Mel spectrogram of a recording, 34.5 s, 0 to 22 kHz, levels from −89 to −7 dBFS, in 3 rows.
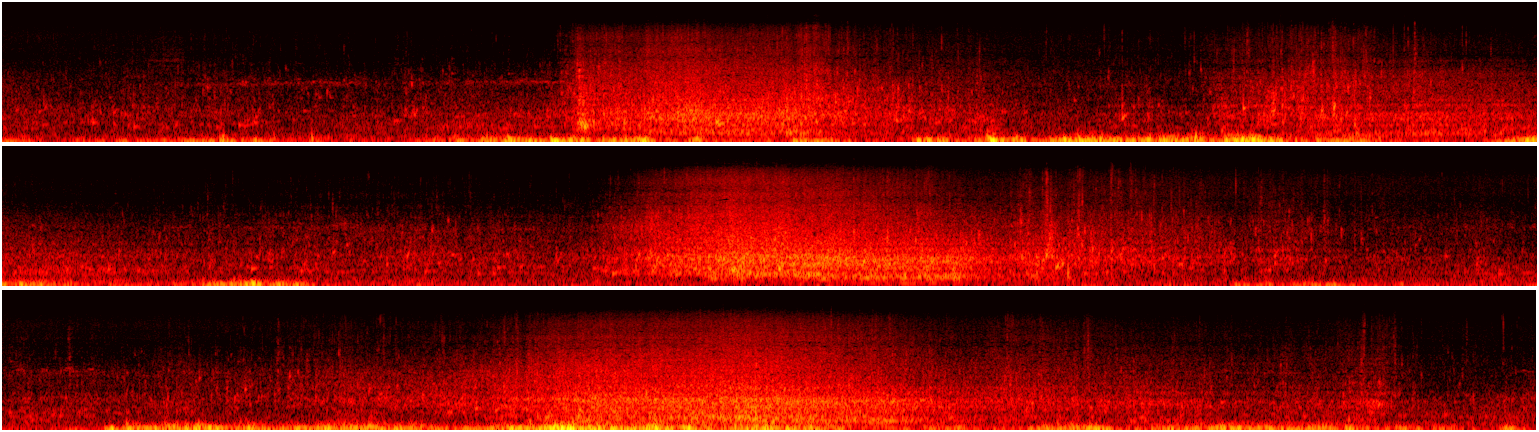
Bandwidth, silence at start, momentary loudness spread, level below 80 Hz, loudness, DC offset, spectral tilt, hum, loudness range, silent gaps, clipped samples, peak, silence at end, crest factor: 15.5 kHz; 0 s; 19 LU; -46 dBFS; -46 LUFS; under 0.1%; -4.5 dB/octave; none; 13 LU; none; under 0.1%; -22 dBFS; 0 s; 22 dB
